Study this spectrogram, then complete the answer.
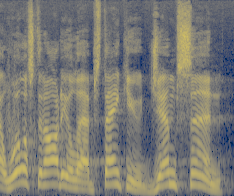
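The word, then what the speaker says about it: Gemsen: Gemson, not Jensen. So, hopefully I pronounced that good enough. It's not Jensen, it's Gemson, g e m s e n.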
